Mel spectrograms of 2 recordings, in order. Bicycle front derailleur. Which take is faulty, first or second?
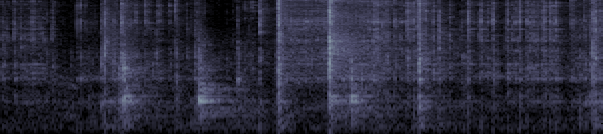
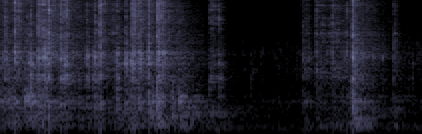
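first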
